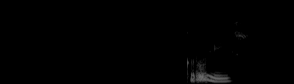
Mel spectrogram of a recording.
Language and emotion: Russian, neutral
